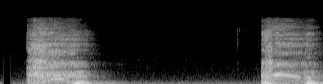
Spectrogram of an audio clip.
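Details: Deep, powerful lion roar, used to mark territory and keep contact with the pride: two long rumbling calls, each over a second long with a rough, grunting texture, separated by a few seconds of quiet.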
